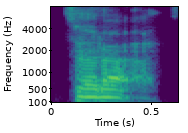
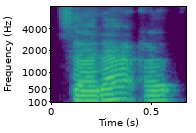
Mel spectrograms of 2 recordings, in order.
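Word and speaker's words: צרעת: Se pronuncia así, tzaraat. O aún más, mejor dicho, más específico que decir tzaraat, como dice aquí la palabra, si ustedes se dan cuenta, dice, traducen así, llaga de lepra.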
